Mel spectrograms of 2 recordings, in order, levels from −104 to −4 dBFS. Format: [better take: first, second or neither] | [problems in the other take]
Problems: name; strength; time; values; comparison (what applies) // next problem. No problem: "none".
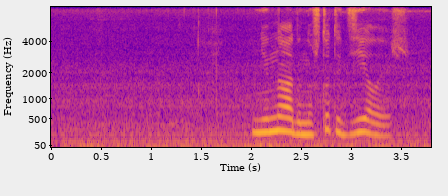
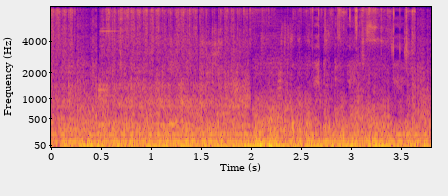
first | noise reduction (neural separator model SepFormer DNS4)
